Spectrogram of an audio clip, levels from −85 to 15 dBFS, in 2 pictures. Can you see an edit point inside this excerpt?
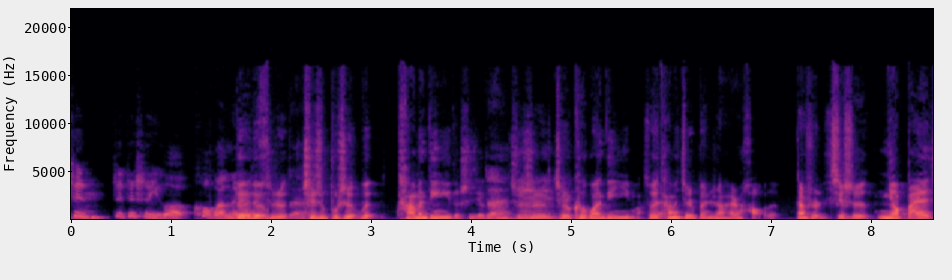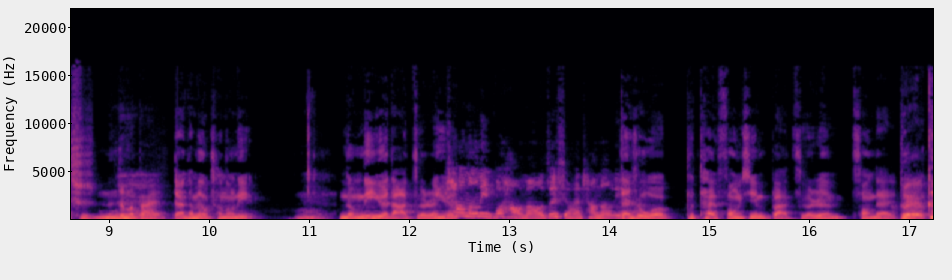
yes; 1 cut; at 1.9 s

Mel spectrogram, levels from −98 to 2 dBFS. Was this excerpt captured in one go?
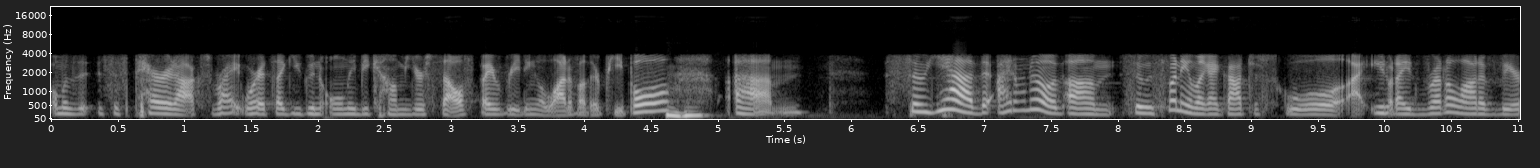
no; 3 cuts; at 5.1 s, 7.6 s, 10.0 s

